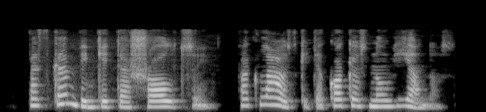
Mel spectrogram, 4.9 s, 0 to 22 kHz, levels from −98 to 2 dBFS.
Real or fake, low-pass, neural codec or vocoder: real; 7.2 kHz; none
